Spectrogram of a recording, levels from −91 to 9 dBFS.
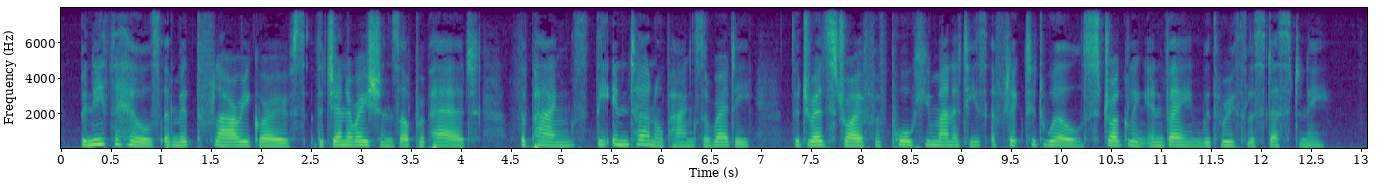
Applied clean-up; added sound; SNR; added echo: none; none; none; none.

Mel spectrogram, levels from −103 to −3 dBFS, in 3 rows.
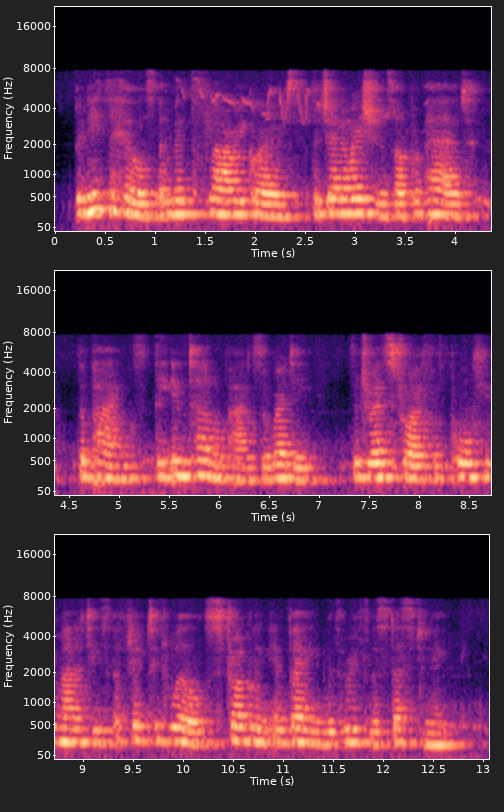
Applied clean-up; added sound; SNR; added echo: neural separator model SepFormer DNS4.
